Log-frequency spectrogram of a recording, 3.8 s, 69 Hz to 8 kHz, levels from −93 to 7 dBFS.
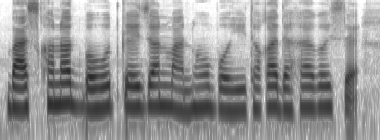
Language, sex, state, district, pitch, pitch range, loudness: Assamese, female, Assam, Kamrup Metropolitan, 210 Hz, 200-215 Hz, -19 LUFS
